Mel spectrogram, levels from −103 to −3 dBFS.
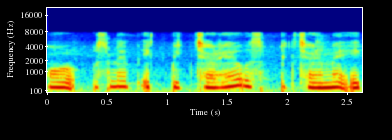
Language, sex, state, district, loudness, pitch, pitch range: Hindi, female, Arunachal Pradesh, Longding, -14 LUFS, 210 Hz, 200-235 Hz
